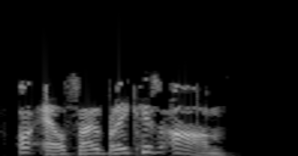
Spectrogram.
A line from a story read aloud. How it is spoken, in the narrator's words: said Wolf, grinning happily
